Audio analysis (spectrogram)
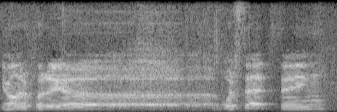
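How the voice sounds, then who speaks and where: A man's voice: fairly low pitch, very animated, slow. A young man in casual joking banter on a podcast, crude and sardonic. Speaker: podcast regular. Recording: roomy, distant mic, noisy.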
